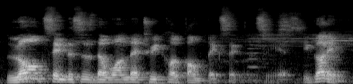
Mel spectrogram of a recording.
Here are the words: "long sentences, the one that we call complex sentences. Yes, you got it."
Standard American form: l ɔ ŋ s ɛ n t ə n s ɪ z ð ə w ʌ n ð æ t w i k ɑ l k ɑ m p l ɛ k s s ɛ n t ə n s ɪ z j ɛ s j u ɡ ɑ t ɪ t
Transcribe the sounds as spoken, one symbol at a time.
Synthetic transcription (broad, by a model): l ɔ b s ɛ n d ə s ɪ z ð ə w ʌ n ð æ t w i k ɑ l k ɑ m p l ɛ k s s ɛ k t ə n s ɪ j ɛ j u ɡ ɑ t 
